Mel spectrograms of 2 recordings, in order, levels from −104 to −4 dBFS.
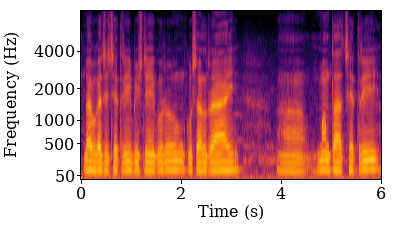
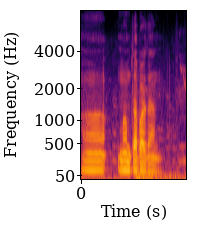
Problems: background sounds at intervals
